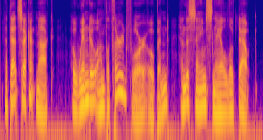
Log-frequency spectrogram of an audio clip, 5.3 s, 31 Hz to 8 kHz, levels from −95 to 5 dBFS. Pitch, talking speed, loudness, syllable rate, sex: 115 Hz, 195 wpm, -17 LUFS, 5.2 syllables/s, male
